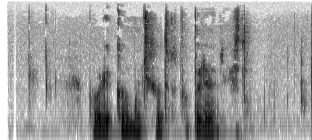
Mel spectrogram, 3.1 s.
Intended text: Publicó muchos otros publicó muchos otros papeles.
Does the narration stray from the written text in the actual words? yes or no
yes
